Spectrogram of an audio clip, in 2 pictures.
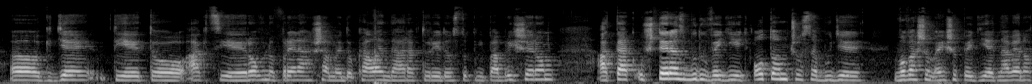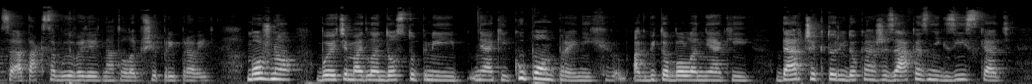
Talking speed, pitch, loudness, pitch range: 165 wpm, 200 Hz, -22 LUFS, 190-225 Hz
